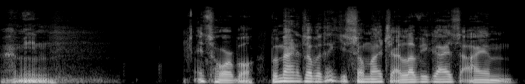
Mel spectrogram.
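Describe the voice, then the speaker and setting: A man's voice: medium pitch, normal speed, gravelly, a little mellow, no echo, clean studio sound. A man hosting a solo podcast who is losing his voice, reading news aloud and commenting on it in a blunt, indignant, profane way. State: hoarse, losing his voice with a cough. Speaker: podcast host.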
